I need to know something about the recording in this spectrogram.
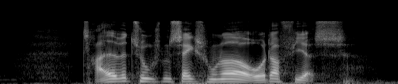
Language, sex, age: Danish, male, 60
